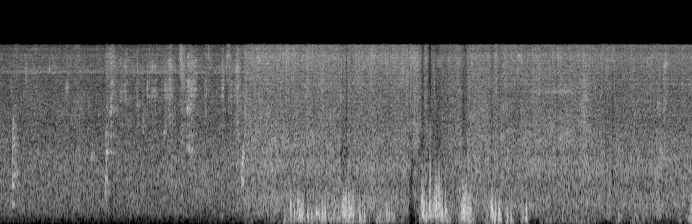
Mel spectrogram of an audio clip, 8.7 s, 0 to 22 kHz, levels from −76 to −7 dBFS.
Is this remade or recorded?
remade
